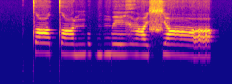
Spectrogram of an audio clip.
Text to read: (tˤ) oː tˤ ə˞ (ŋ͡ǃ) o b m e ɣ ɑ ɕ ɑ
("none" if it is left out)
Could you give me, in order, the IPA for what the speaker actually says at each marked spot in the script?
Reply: tˤ, ŋ

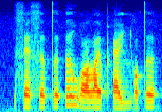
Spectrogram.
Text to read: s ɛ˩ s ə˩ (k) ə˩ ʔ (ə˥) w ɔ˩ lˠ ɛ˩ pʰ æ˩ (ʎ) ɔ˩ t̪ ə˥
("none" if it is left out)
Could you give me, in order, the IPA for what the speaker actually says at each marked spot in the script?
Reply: t̪, ə˥, ʎ

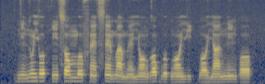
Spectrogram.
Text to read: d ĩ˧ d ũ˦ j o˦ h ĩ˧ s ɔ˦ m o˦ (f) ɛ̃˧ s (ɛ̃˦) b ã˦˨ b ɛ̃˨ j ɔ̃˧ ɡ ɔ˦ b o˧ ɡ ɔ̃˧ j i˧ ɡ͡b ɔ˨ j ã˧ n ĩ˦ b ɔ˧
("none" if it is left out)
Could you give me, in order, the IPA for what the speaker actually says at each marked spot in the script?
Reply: f, ɛ̃˦

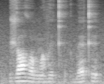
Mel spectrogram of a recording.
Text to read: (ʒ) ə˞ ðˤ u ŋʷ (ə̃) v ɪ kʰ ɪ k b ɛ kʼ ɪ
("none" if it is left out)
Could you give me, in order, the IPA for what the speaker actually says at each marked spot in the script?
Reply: ʒ, ɑ̃

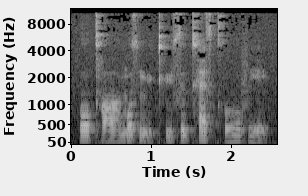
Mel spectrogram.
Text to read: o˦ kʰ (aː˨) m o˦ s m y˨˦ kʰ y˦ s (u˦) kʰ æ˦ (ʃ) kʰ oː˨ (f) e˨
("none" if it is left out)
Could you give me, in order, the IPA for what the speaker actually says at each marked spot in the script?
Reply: ɑː˨, ɯ˦, s, f

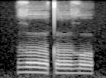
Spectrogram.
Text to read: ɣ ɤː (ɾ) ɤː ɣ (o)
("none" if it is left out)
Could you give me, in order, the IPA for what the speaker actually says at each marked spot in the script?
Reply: t̪, o

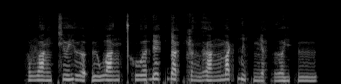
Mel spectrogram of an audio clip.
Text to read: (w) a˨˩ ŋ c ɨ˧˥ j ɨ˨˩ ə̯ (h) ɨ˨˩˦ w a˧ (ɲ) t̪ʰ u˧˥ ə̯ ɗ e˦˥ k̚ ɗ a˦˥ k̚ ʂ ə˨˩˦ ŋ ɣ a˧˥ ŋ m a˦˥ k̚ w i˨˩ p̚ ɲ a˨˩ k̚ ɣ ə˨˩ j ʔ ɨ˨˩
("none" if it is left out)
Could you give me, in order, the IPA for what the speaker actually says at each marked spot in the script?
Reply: v, ʔ, ŋ

